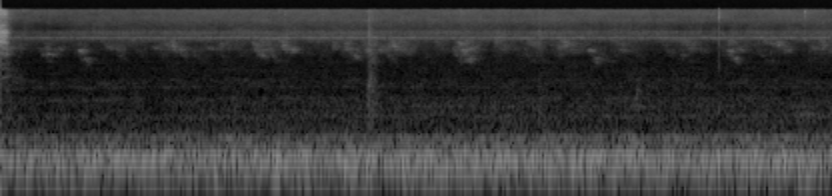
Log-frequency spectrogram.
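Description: Steady low rumble of outdoor background noise, with faint high bird chirps scattered throughout.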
